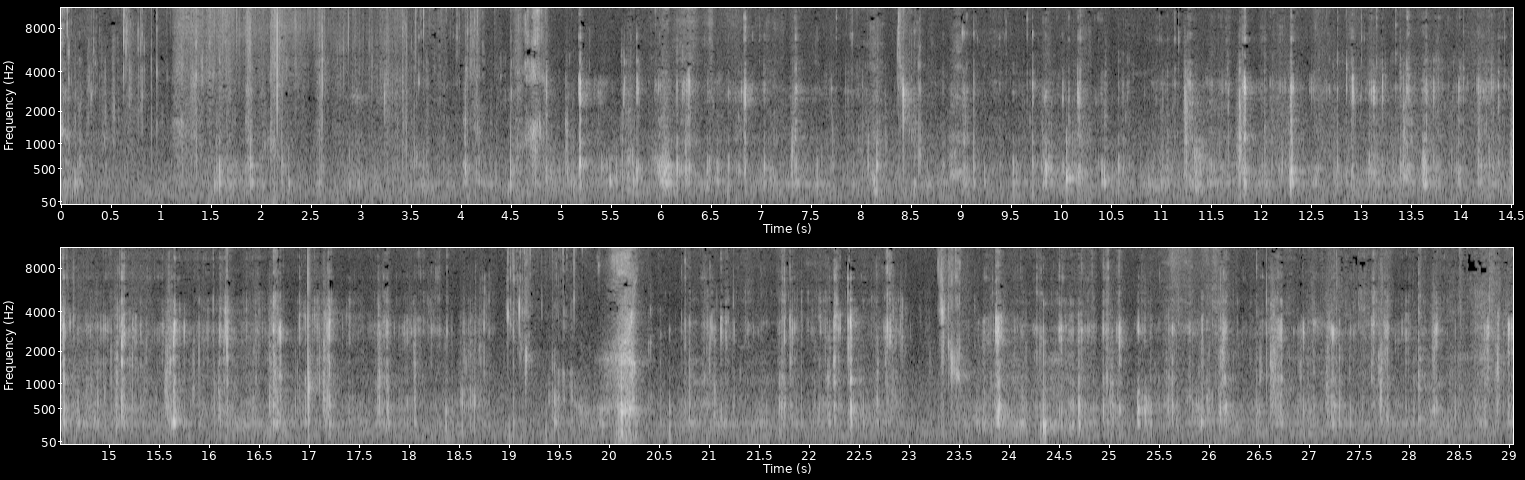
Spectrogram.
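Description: A person chewing and biting a meal of garlic naan dipped in curry and spoonfuls of lamb curry, with many small mouth clicks throughout.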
